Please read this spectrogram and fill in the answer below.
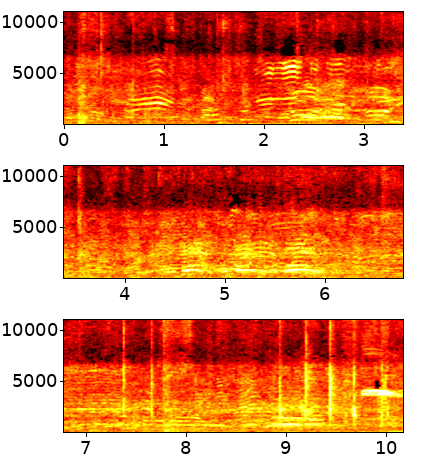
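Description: Overlapping voices of players and sideline spectators talking and calling out during a football play. Near the end comes a short, steady, high whistle blast, a referee's whistle ending the play.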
